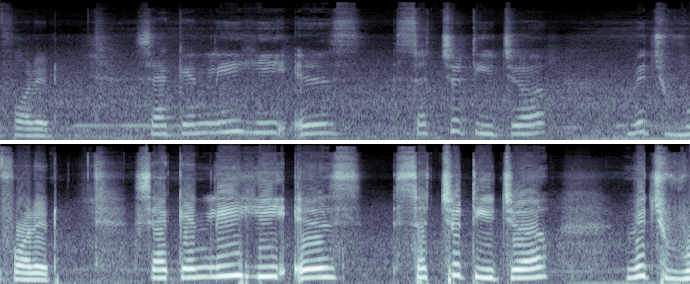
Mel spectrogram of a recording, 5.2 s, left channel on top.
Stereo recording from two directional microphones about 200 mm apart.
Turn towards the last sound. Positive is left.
turn(degrees=-55)  # may be behind; listen again after turning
